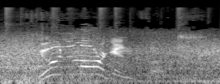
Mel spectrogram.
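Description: Road traffic, with a coach bus driving past close by over a steady low rumble. About half a second in there is a brief voice sound, under a second long, whose pitch rises and then falls.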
